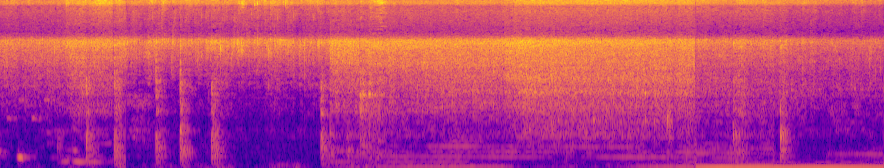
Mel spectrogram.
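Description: Butter heats in a kadai for paneer butter masala, first some clinks and taps, then a loud steady sizzle with bubbling that grows stronger near the end.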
